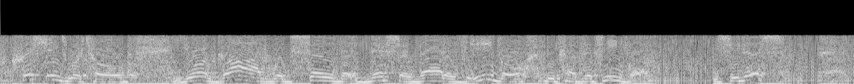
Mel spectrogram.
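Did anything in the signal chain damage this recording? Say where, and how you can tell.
Yes: companded audio read as linear, throughout, at sample-format conversion. Mu-law bytes play as raw 8-bit samples without expansion, so quiet passages blare as loudly as speech, with buzzy distortion and heavy noise in pauses.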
